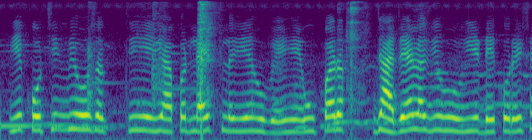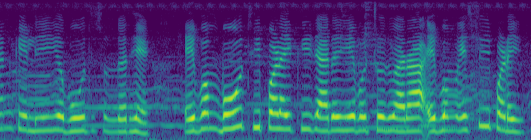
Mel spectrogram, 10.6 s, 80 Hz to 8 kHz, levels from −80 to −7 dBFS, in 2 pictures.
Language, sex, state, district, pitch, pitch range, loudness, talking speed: Hindi, female, Uttar Pradesh, Budaun, 285 Hz, 270-305 Hz, -19 LUFS, 215 wpm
